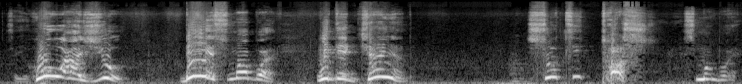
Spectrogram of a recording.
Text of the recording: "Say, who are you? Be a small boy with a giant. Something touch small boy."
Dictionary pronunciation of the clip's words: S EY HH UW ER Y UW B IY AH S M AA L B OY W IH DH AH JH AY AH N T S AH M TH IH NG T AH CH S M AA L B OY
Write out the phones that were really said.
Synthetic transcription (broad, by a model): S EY HH UW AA Y UW B IY AH S M AA L B OY W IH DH AH JH AY AH N T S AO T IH T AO SH S M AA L B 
